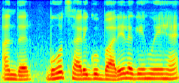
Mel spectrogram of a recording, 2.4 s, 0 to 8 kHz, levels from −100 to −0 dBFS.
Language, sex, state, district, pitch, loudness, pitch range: Hindi, male, Punjab, Pathankot, 165 Hz, -14 LUFS, 155-170 Hz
